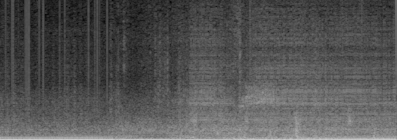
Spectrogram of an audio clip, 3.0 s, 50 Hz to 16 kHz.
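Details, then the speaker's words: 2013 Subaru BRZ with Greddy Evo GT catback before fitting Tomei catless unequal-length headers and HKS Spec L2; deep steady boom under the engine while driving, barely changing, too loud and droning: cat-back exhaust drone. "Old exhaust is off. Headers and HKS. Yeah, it's way too loud. Too drony."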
